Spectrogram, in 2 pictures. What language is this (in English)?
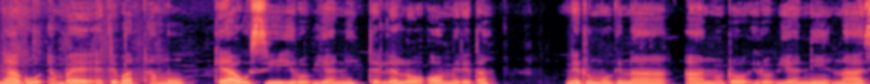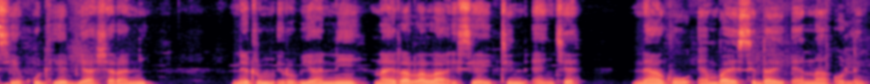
Masai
